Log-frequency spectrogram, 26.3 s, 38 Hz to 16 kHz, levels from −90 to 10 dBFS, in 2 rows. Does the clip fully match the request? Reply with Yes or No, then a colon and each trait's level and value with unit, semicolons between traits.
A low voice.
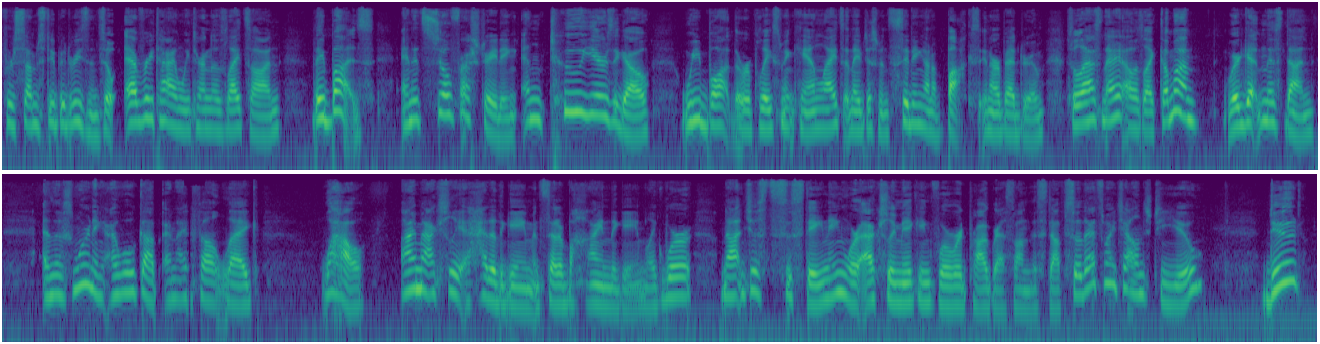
No: high, 195 Hz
